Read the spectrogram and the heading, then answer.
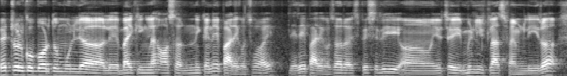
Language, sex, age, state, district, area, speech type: Nepali, male, 18-30, West Bengal, Darjeeling, rural, spontaneous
